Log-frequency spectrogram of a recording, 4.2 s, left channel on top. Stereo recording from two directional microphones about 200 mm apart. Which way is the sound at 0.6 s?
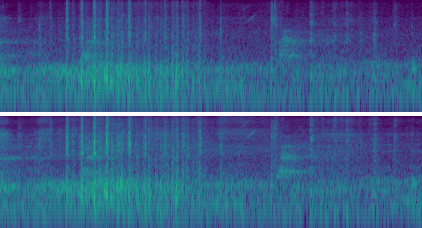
60° left (ahead or behind).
